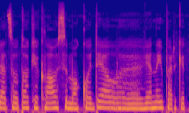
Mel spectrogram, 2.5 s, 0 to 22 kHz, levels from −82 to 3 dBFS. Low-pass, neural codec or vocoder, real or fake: 19.8 kHz; vocoder, 44.1 kHz, 128 mel bands every 512 samples, BigVGAN v2; fake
